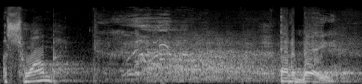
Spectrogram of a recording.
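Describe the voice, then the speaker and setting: A man's voice: medium pitch, very animated, drawn-out words, background noise. A man answering questions as the honored guest at an onstage dinner interview, wry and joking. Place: large banquet hall. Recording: echoey banquet hall.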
